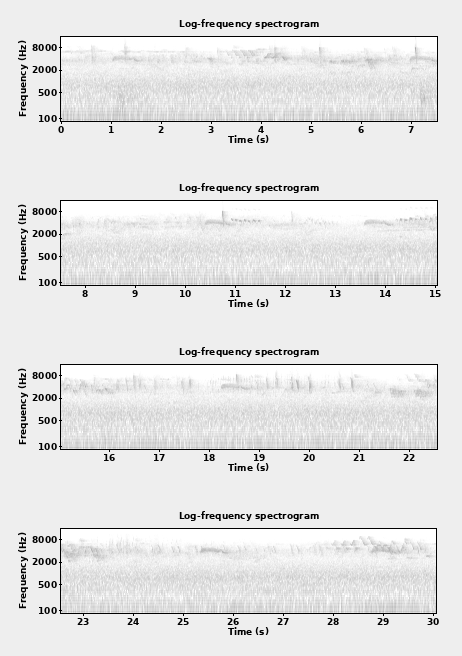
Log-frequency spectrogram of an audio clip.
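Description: Wild birds chirping and twittering in many short, overlapping phrases over a soft, steady outdoor hiss, with a couple of sharp ticks.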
